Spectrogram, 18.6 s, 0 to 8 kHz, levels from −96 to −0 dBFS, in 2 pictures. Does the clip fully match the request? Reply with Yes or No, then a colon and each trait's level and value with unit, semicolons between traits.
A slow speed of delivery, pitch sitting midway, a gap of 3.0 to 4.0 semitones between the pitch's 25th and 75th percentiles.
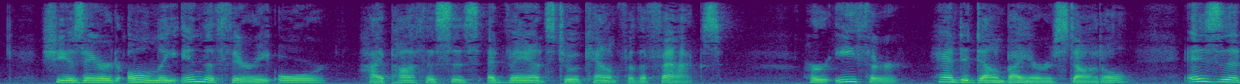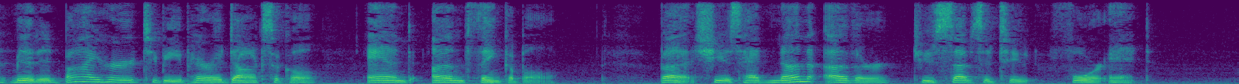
Yes: slow, 130 wpm; medium, 160 Hz; average, 3.5 semitones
